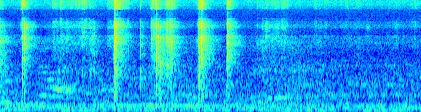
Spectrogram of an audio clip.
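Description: A deck of tarot cards being shuffled by hand: a handful of faint, separate soft snaps and clicks of card against card.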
